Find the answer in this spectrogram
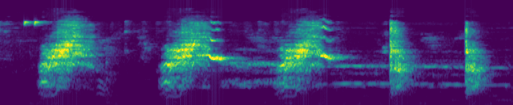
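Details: Javan myna talking and coughing: five loud harsh broad bursts, the first three longer and hoarse, the last two short and sharp, linked by faint nasal tones.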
